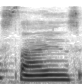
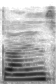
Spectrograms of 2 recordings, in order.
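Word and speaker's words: science: एशन नहीं किया है ऐसे ही है साइंस एस सी आई ई एन सीई तो हमने इसको पढ़ा है साइंस स् काइंस नहीं पढ़ा है नेक्स्ट है एम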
